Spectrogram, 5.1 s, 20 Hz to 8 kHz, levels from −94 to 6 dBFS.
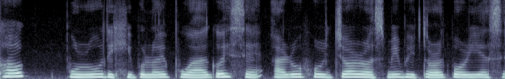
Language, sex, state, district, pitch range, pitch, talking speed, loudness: Assamese, female, Assam, Kamrup Metropolitan, 250-275 Hz, 260 Hz, 105 wpm, -13 LUFS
